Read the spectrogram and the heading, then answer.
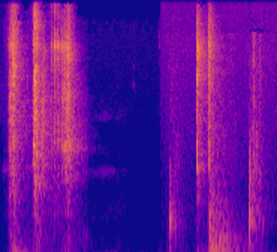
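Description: A door being opened and passed through: heavy wooden thunks and clattering knocks in two bursts of several hits each, separated by a brief quiet pause, with no talking.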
